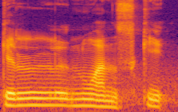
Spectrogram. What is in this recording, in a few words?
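"Kelnuanian", pronunciations; Fourth Way; Beelzebub pronounciations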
